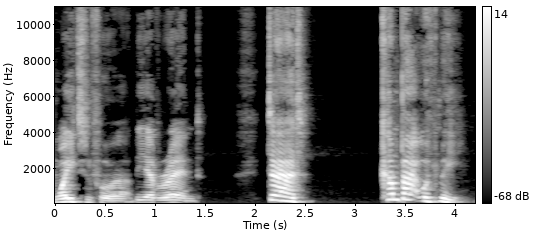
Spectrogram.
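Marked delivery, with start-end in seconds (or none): 2.1-4.1 put-on high, begging girl's voice; pleading. A narrator's reading. Daughter pleads with her father to come home, begging. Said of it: "Lucy pleaded".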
